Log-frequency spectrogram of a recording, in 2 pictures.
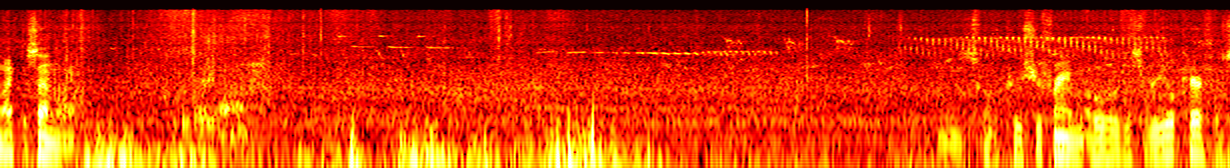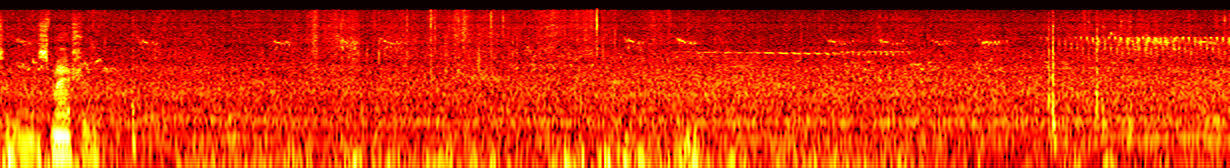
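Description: Bees buzz steadily close by.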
